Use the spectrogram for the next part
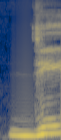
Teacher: শেষে দেখেন ঠোট বন্ধ হবে কারণ এটার শেষে মিম আছে জি এই যে দাঁত লাগবে না জি লক্ষা করুন জিম দেখেছেন ঠোট কিভাবে লেগে গেছে কারণ জিমের শেষে মিম যেখানে মিম সেখানে মুখ বন্ধ যেখানে নুন সেখানে মুখ ফাঁকা মনে রাখতে হবে আমি আবার বলছি জিব্বার মধ্যখান উপরে তালুর সঙ্গে লেগে যাচ্ছে।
